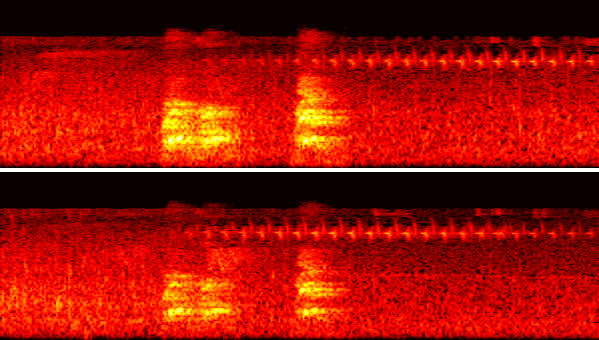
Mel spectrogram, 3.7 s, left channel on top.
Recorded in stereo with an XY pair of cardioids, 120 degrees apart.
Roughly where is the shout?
Ahead left.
